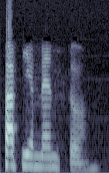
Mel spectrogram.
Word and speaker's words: Papiamento: And that actually goes to the next question I had, which was, you keep mentioning Papiamento. I'm not sure if I'm saying it right. – Papiamento. Yes, that is the indigenous African blend language.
